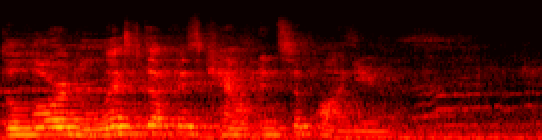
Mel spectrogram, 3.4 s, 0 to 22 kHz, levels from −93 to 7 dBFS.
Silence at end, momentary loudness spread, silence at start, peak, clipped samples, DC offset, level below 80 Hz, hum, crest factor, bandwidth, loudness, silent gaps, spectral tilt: 0 s; 21 LU; 0 s; -22 dBFS; under 0.1%; under 0.1%; -68 dBFS; none; 18 dB; 12.5 kHz; -39 LUFS; none; -6 dB/octave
